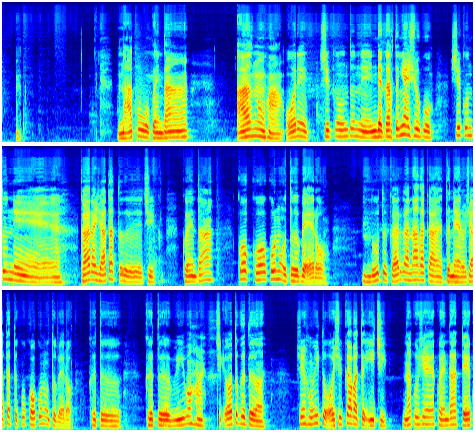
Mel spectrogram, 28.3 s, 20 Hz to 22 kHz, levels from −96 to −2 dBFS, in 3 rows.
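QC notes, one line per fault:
throughout, Opus compression: the encoder was likely starved of bits, and the grain fits Opus in its CELT music mode at a low rate near 24 kbps. With too few bits to code each band in detail, it keeps each band's energy but fills the gaps with folded copies of lower bands or with noise. The speech therefore stays full-bandwidth with few holes and little swirl, but the voice comes out plainly noisy, rough and grainy.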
